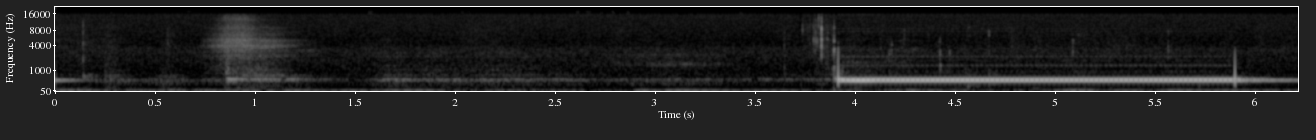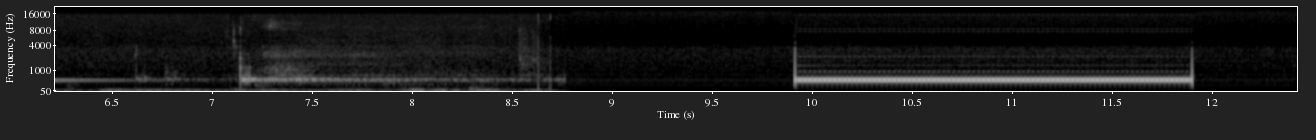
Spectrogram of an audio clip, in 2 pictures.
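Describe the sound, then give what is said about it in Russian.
A telephone ringback tone plays while a call is placed: two long, steady mid-pitched tones, each about two seconds, separated by a pause that holds faint noise, with softer rustling before the first tone. “Сергей Ильичу звоним.”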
